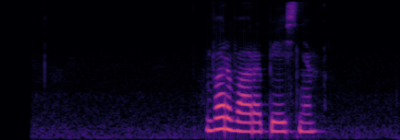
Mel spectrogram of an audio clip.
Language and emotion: Russian, neutral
